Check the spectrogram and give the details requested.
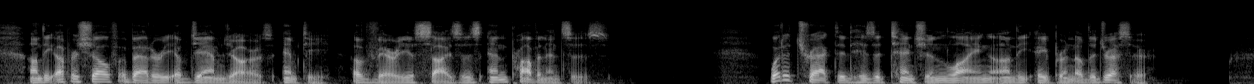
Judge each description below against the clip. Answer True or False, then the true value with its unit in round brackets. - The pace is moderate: False (120 wpm)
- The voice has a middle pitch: False (85 Hz)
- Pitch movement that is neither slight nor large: True (4.1 semitones)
